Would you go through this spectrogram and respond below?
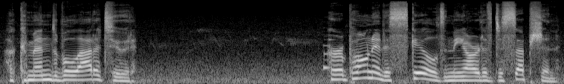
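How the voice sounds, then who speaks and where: A woman's voice: mid-range voice, expressive, moderate pace, a little hiss or hum, lightly acted. A woman playing a stern, dignified general in a video game, speaking formally and with reserve. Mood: stern, cautioning.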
